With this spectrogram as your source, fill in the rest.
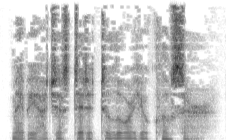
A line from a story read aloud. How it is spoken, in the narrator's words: she whispered, softly, yet loud enough that she knew tin-enhanced ears would hear her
